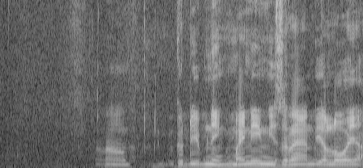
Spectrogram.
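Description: A young man speaks calmly into a microphone, heard through a loudspeaker in a large room.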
